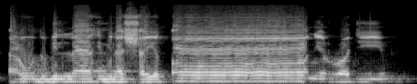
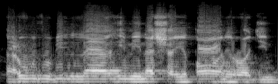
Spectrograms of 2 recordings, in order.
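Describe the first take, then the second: First: The long vowels are stretched about twice as long. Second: The long vowels are held for a normal length. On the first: The speaker calls it wrong. "dua jadi empat atau jadi lebih" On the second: The speaker calls it right. "Mestinya dua"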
